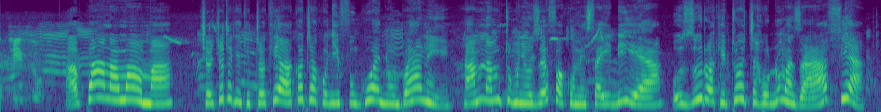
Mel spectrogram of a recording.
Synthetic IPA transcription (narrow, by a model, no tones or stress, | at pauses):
ha̰panamamat͡ʃɔt͡ʃɔtɛkikitɔkɛawakatiwakuʄifuŋɡuaɲumbaniham̩nam̩tumwɛɲɛuzɔɛfuwakunisaiɗiauzuɾiwakituɔt͡ʃaɦuɗumazaafja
